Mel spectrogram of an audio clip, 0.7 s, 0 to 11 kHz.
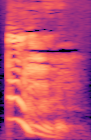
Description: hurt minor, biker; source engine; left 4 dead 2

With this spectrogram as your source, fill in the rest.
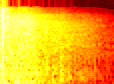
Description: sticky bomb launcher shoot, weapons; tf

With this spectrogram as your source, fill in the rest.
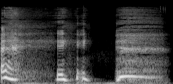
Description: laughter, survivor, voice

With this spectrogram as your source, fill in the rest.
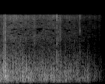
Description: fire small loop; video games; ambient; source engine; portal2

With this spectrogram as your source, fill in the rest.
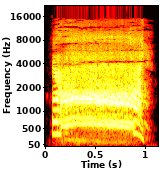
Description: hurt critical, survivor voice

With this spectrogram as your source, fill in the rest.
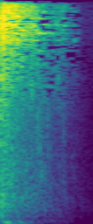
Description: hit glass; weapons; source engine; dod

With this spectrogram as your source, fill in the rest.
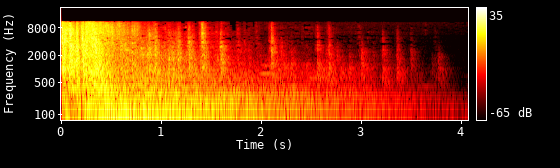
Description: van impact; ambient; source engine; episodic; intro

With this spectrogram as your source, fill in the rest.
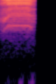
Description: gunslinger inspect finger move, weapons

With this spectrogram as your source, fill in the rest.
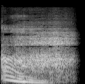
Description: pain relief sigh, survivor voice, manager

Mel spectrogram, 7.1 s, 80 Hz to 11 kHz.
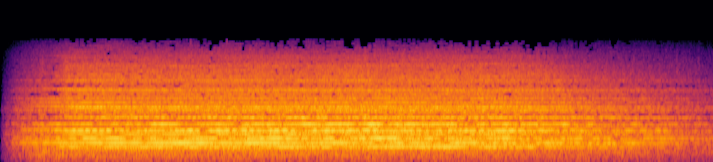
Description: train horn distant, alarms; ambient; source engine; hl2

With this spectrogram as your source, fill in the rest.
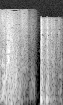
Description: springrider getup; video games; player; taunt; source engine; tf

